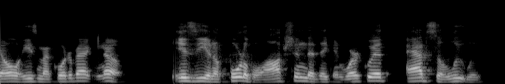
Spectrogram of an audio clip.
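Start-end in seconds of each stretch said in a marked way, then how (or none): none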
